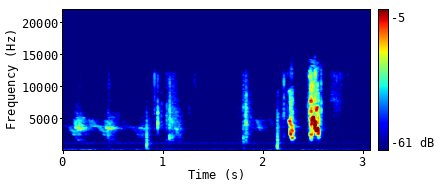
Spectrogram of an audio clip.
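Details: Sparrows fighting at a park just after its relocation: a few scattered short chirps, then a quick burst of loud, harsh chirps near the end, with clicks and a steady faint tone behind.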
